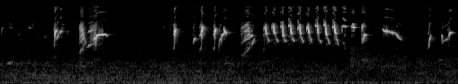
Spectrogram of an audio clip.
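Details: European goldfinch singing, for young goldfinches to learn. A few sharp chirps, then a fast, regular trill of bright notes followed by a slurred descending phrase and closing chirps.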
